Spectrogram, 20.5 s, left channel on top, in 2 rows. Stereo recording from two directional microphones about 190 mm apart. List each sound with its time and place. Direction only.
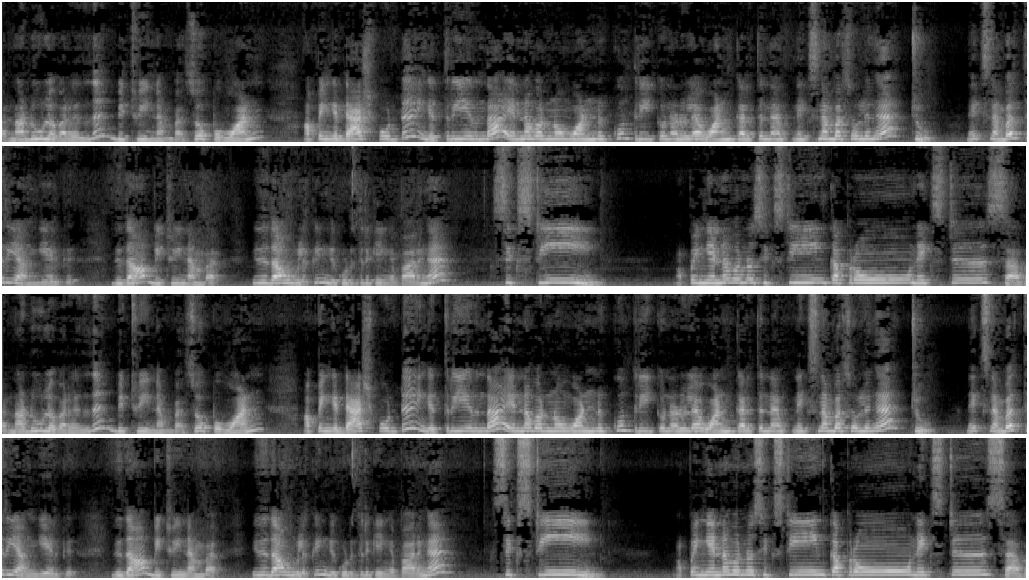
0.1 s a woman's voice: 25° right (ahead or behind)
